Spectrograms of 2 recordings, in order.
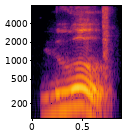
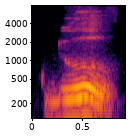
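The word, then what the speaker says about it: λύω: You pronounce it as luo. All right? Yes, sir. Lambda is pronounced L, upsilon is pronounced U, omega is pronounced O, and together it becomes luo.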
